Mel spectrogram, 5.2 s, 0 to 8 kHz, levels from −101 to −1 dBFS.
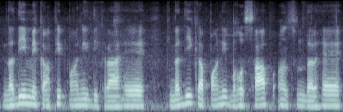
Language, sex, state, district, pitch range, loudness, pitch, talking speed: Hindi, male, Bihar, Araria, 110-120 Hz, -20 LUFS, 115 Hz, 175 wpm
